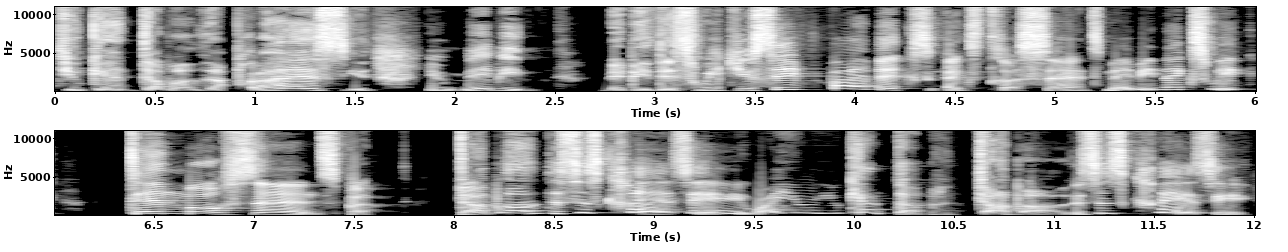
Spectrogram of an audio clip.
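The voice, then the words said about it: Put-on Israeli accent. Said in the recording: “Good Israeli accent”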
